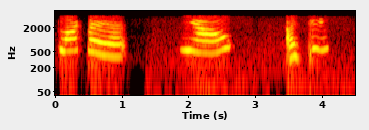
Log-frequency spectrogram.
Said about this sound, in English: "Meow! Fancy that!" said Miss Cat.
